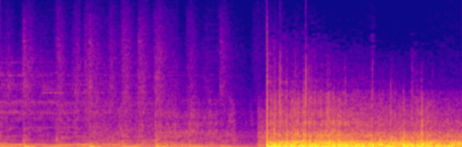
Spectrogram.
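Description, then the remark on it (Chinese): Israeli airstrike on Gaza at night, a fireball: a low droning hum with soft rhythmic thuds gives way to one sudden, massive blast whose loud, rumbling roar carries on without letup to the end. No one speaks. “伴随巨大声响，夜间的火球是以色列的回击。”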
